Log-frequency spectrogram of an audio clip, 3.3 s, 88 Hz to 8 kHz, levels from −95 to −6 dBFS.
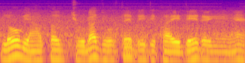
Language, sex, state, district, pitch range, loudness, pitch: Hindi, male, Chandigarh, Chandigarh, 105-115 Hz, -16 LUFS, 110 Hz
